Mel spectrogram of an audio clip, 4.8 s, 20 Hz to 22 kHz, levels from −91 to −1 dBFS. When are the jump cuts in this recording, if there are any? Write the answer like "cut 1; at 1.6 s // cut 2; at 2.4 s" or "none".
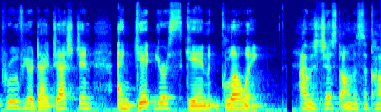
cut 1; at 3.6 s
